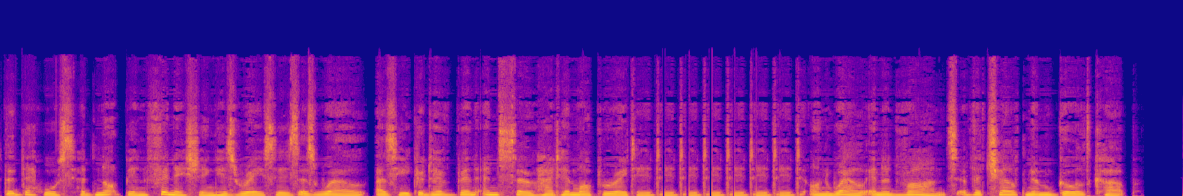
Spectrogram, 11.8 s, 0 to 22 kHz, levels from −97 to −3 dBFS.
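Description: From 6.62 s to 8.02 s the sound catches on a single fragment and stutters: the same 0.23 s slice plays six times in a fast, perfectly even loop, with a brief mute at every jump back. This is a CD stuck on one turn. A scratch at that spot on the disc sends the laser back one track each rotation, so the player keeps rereading the same short stretch before it finally moves on.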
